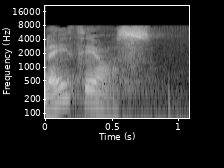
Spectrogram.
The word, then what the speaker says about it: atheos: It's spelt A-T-H A-T-H-E-O-S.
